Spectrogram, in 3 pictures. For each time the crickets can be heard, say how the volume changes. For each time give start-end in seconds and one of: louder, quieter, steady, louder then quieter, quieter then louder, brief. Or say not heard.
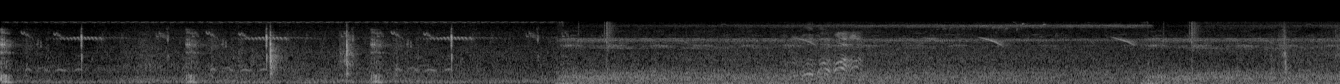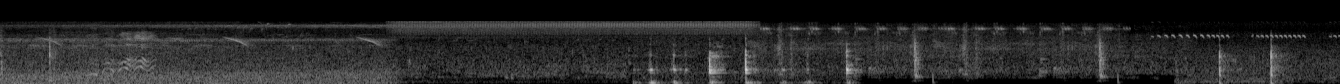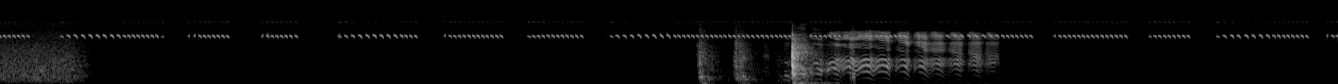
0.0-40.1 steady.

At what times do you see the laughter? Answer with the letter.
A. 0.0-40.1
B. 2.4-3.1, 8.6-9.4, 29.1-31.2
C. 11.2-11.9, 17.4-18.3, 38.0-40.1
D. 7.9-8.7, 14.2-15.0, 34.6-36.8
D.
